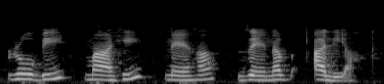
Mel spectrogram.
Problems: none marked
